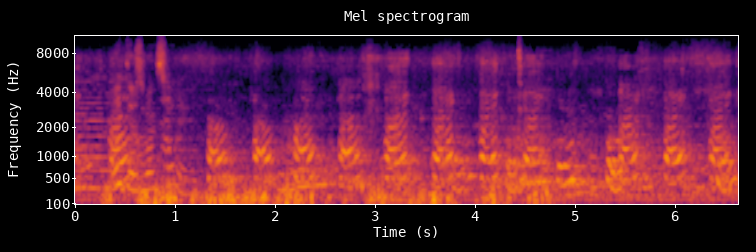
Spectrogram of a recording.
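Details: Sea lions in San Francisco, a chorus of hoarse, harmonic barks repeating roughly twice a second from several animals at once, overlapping in a steady rhythm, with a murmur of background noise beneath.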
